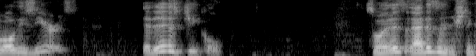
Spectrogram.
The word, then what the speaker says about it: Jekyll: So it is Jekyll, not Jekyll.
